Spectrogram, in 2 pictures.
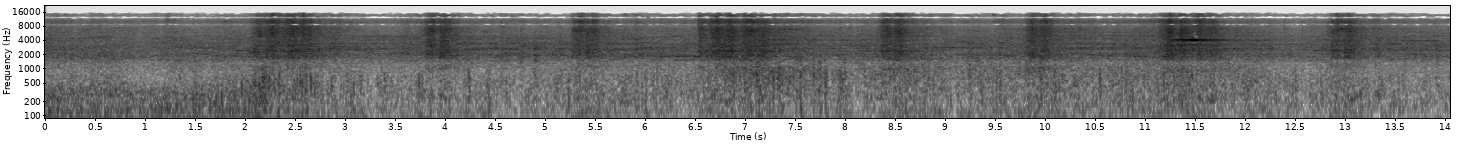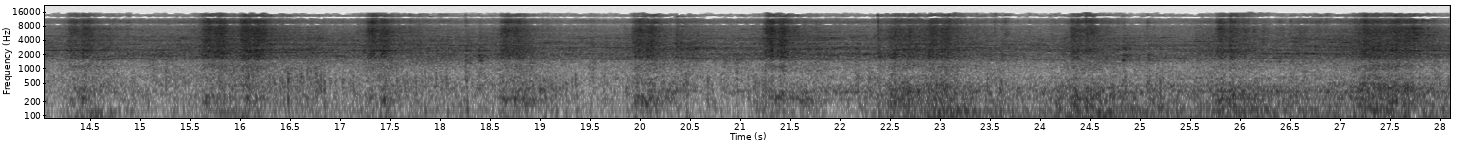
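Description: Railroad cars rolling past close by: a steady low rumble of steel wheels on rail, with regular clicks about once a second as the wheels cross rail joints.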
